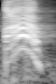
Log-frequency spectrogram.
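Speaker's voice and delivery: sudden high startled yelp. Real, not acted. Streamer startled by a burger image, a sharp yelp. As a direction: jump at a scare and yelp. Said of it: "Jump scare".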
